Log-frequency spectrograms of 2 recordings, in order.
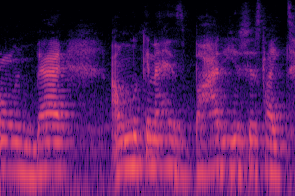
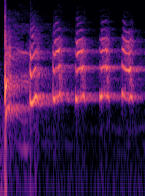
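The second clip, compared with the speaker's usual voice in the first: high, loud staccato laugh; reenacted nervous cackle; nervous giggle; 5 dB louder than usual. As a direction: giggle fast and high, acting it out.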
